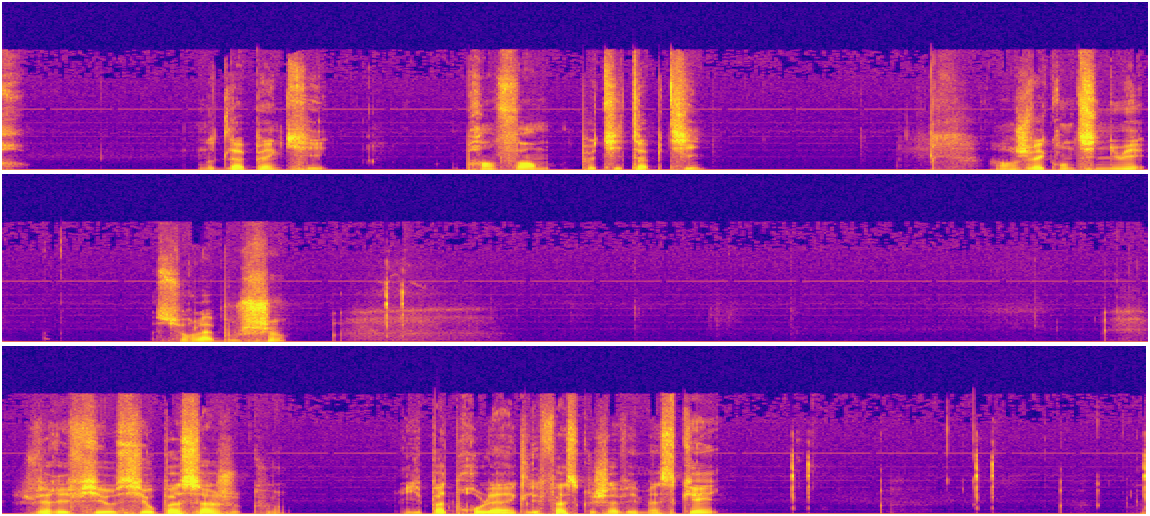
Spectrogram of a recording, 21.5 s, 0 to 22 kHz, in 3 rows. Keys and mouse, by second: 4.9 Tab, 10.8 a, 15.0-17.0 middle drag.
